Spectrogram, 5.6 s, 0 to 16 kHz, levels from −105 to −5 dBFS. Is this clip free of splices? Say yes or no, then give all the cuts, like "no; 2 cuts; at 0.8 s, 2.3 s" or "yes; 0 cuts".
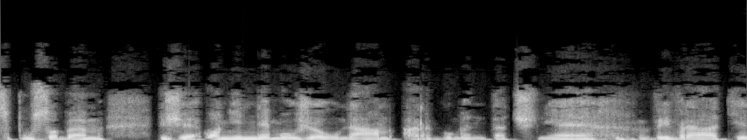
yes; 0 cuts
